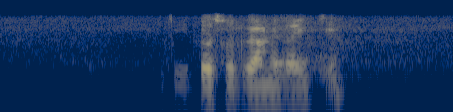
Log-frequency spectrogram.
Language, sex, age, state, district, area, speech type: Hindi, male, 30-45, Madhya Pradesh, Harda, urban, conversation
